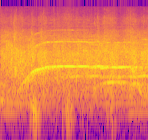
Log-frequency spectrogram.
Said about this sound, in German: Hey, lass uns unserer Band einen Applaus geben.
